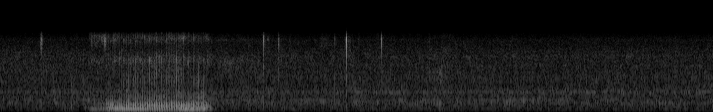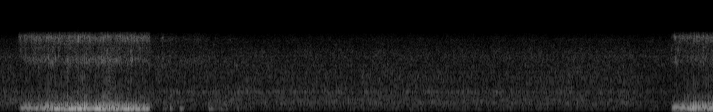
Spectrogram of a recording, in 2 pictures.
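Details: Two deep, rumbling snores about eight seconds apart, with a third beginning at the end; quiet room between breaths; snoring.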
